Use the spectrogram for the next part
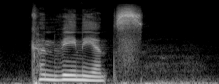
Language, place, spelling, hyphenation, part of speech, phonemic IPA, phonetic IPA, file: English, California, convenience, con‧ve‧nience, noun / verb, /kənˈvinjəns/, [kənˈvinjənts], En-us-convenience.ogg
- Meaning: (noun) 1. The quality of being convenient 2. Any object that makes life more convenient; a helpful item 3. A convenient time 4. Ellipsis of public convenience (“a public lavatory”)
